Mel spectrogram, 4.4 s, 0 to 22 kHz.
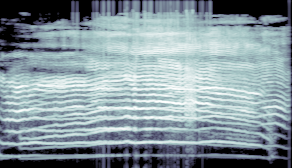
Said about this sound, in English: So let's give a ascending yell on 3. 1, 2, 3.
